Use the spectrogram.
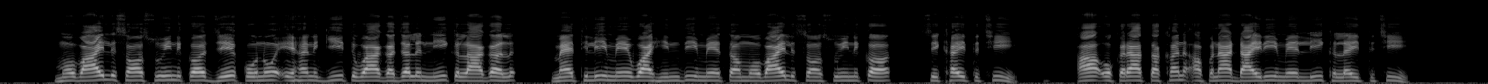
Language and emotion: Maithili, neutral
